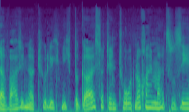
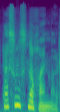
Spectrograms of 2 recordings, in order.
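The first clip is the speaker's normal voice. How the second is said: louder pleading request; 9 dB louder than usual. A narrator's reading. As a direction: beg for one more game, louder. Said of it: "bat er". (lauter, bittend flehen)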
